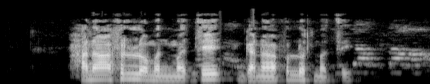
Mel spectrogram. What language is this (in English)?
Tigre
